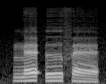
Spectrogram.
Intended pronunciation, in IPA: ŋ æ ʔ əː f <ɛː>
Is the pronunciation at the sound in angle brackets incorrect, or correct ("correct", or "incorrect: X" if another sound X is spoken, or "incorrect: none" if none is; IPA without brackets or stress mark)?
incorrect: æː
